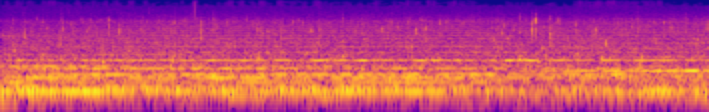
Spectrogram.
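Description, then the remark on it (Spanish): Steady, continuous rush of flowing water, like a river or small waterfall, with a soft splashing texture that holds an even, moderate level throughout and no voices. “Y en la medida que escuchas mi voz, impregnada con la magia, escuchando el agua, imaginando que estás cerca de un río, de esa cascada, en ese lugar ideal.”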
